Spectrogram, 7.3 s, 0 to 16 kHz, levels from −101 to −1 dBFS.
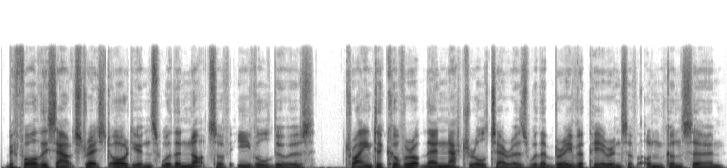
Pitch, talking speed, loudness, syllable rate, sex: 105 Hz, 190 wpm, -18 LUFS, 6.1 syllables/s, male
